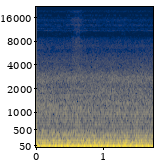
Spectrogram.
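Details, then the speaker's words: Honda Civic petrol engine idling: a deep, uneven, stumbling rumble from a cylinder misfire, with heavy vibration, a check engine light, pickup drop and stalling at speed breakers; codes P0352/P0135, repaired by replacing the ignition coil. "है गाड़ी आज हमारे पास हंडा सिक petrol engine है गाड़ी में customer complain है कि गाड़ी में पिकप ड्रॉप हो रहा है और और चलते चलते बंद पड़ जाती स्पीड ब्रेकर पर और अपना चक इजन लाइट भी आ रहा है साथ में और गाड़ी पूरा वा वाइब्रेट हो रहा है"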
